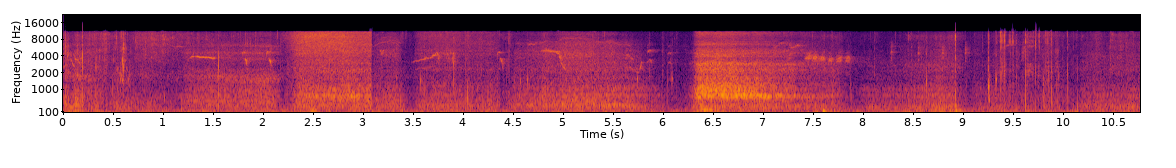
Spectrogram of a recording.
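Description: Small birds chirping in short calls, over rough rustling noise that rises into two louder bursts, about two and six seconds in.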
